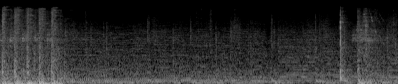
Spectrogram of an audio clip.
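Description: Bursts of SMG fire in Fortnite, a dense, continuous rattle of shots filling the clip, with a sharp louder crack near the end and no talking.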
